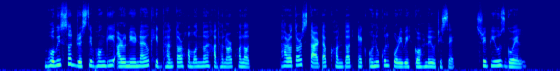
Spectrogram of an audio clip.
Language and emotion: Assamese, neutral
